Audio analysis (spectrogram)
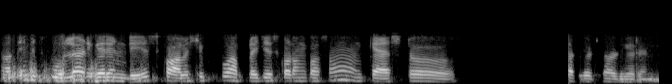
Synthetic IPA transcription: ɐd̪eniskuːlːoːɐɽuɡaːɾɐɳɖiskaːlɐɾʂipːuɐplɐjt͡ʃe̞ːsu̥kɔːɐɽɐmkɔːsɐmkaːsʈo | sɐɾʋeʈsoɐɽuɡaːɾɐɳɖi

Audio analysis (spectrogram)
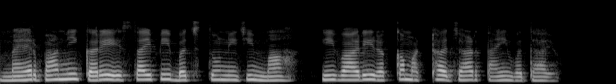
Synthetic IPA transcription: məɦɾbʱanikəɾeesaːipiɓət͡ʃt̪ũnid͡ʒimãɦ | ɦiʋaːɾiɾəkəməʈʰəɦəd͡ʒaːɾt̪ãːĩʋəd̪ʱaːjoː

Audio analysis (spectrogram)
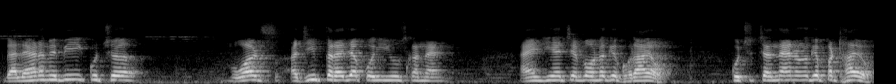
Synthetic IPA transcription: ɠaːl̤aːɪɽ̃mẽbɪkʊd͡ʑʱʊ | ʋɐɾɖzɐd͡ʑiːb̚t̪ɐɾəɦd͡ʑakoːijuːzkɐ̃nd̪aːɦɪnɪ̆ | ɛ̃ːd͡ʑiːə̃t͡ɕɐbɪʊnə̆kʰeːɡʱʊɾaːjoː | kʊd͡ʑʱʊt͡ɕɐ̃nd̪aːɦɪ̃nɪʊnəkʰeːpɐʈʰaːjoː

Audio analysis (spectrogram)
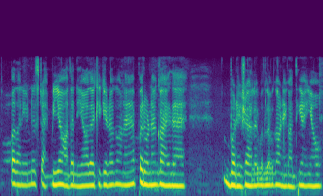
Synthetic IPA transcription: pət̪aːniːnũɪsʈaːɪimbiːjaːd̪aːnɪaːd̪ɛːkɪkeːɽaːɡaːñaːɛːpəɾonãːɡaːed̪aːɛː | bəɽeːʃɛːlmət̪ləbɡʱaːɽ̃eːɡãːnd̪ĩãːijãːoː

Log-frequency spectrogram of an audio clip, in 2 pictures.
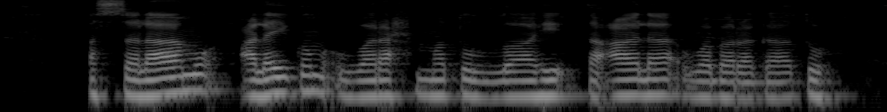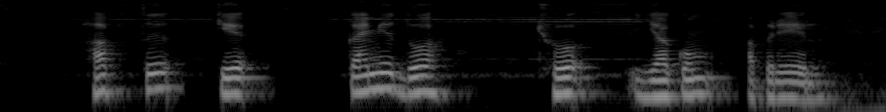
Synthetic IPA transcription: ɐsːɐlaːmuɐlɐjkumwɐɾɐħmɐt̪ulːaːɦit̪a̰ʔaːlaːwɐbɐɾɐkaːt̪uɦ | hɐft̪ | ke | kɐmid̪oɦt͡ʃʰojɐkumɐpɾeːl

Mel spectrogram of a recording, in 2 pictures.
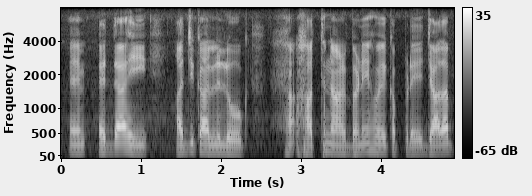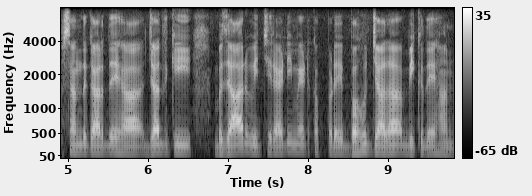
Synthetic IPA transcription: ɪd̪aːɦiː | əd͡ʒkəlːoːk | ɦət̪ʰnaːlbəɽeːɦoːeːkəpɽeːd͡ʒjaːd̪aːpəsənd̪kəɾd̪eːɦaːd͡ʒəd̪kɪbəzaːɾʋɪt͡ʃɾɛːɖiːmeːʈkəpɽeːbəɦʊt̪d͡ʒjaːd̪aːbɪkd̪eːɦən

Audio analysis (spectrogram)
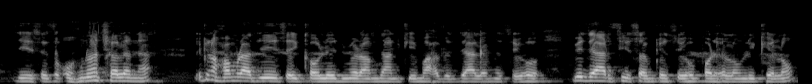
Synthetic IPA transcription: d͡ʒeiset̪ɔoɦunat͡ʃʰəlɛna | lekinɦəmɾad͡ʒeɦiseikɔled͡ʒmeɾamd̪ankemaɦabid̪jaləjmeseɦo | bid̪jaɾt̪ʰisəb̚ʱkeseɦopəɽ̤elɦũlikʰelɦũ

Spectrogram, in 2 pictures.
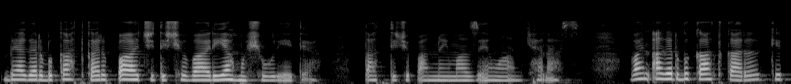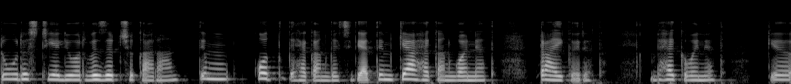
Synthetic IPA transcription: bɐɐɡɐɾbɨkɐt̪ʰkɐɾɨpaːt͡ʃit̪it͡ʃʰiʋaːɾijamɐʃuːɾjḛt̪ʲḛ | t̪ɐt̪t̪ːit͡ʃʰipɐnːujmɐzḭʋaːnkʲʰɐnɐs | ʋɐnʲʔɐ̰ɡɐɾbɨkɐt̪ʰkɐɾɨkiʈuːɾisʈjelioːɾʋiziʈt͡ʃʰikɐɾaːnt̪im | kot̪ɦɛkɐnɡɐt͡sʰit̪ja̰t̪imkʲaːɦekɐnɡonʲɐt̪ʰ | ʈɾaːjkə̰ɾʲit̪ʰ | bekʋɐnɐt̪ʰ | ki

